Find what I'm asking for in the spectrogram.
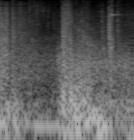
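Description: Grenade explosions in the video game Fortnite, a dense, loud, boomy blast with crackling rumble across the whole short moment, heavy and close.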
